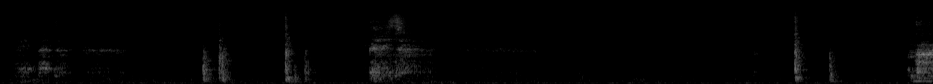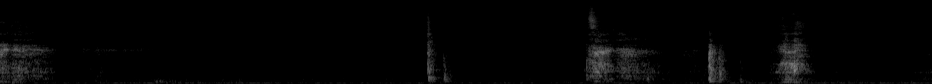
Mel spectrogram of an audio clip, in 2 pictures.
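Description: A young man exhales forcefully with each lift.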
